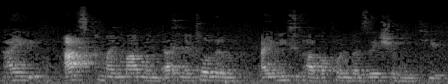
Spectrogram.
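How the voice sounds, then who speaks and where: A woman speaks on a panel, animated and quick to laugh as she tells her stories. Her voice sits a little low. She sounds far from the mic in a very echoey room, with clear background noise. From Kenya. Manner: animated, laughs often while telling stories. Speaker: entrepreneur on a panel. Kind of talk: storytelling at a panel talk. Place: event room.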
